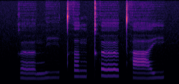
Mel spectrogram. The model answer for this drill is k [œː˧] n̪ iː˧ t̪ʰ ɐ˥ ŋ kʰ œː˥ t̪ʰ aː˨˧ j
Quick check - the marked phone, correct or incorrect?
incorrect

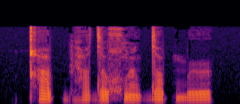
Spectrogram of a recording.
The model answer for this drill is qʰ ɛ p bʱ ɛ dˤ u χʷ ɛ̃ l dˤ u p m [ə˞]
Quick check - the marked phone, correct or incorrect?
correct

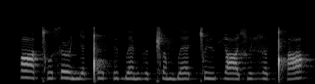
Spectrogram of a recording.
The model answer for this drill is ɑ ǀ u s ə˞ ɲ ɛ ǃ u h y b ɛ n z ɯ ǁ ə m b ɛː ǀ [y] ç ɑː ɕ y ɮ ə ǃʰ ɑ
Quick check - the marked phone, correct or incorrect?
correct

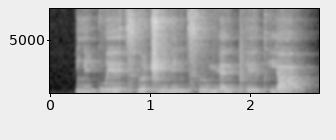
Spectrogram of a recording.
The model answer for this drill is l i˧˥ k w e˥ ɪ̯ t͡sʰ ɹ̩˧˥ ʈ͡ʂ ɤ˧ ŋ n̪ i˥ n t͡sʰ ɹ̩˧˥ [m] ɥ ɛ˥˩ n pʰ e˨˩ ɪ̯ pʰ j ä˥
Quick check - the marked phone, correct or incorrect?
correct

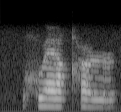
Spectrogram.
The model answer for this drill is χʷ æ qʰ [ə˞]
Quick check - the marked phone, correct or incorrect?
correct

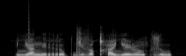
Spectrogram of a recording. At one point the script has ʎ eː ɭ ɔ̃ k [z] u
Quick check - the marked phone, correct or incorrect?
correct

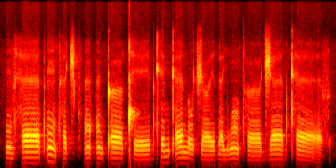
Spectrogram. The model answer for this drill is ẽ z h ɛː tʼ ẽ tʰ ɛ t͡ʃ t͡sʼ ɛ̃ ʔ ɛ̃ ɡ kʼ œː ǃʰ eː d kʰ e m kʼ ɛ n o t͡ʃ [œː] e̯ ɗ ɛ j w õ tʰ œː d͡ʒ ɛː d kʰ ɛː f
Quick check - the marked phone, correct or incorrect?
correct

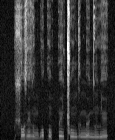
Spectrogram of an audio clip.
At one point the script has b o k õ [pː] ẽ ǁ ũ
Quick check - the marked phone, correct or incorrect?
correct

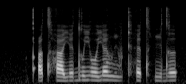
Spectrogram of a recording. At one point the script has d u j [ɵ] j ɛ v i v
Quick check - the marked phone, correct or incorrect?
incorrect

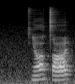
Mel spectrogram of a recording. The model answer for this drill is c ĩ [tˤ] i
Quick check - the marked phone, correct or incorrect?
correct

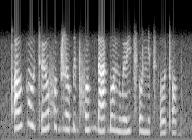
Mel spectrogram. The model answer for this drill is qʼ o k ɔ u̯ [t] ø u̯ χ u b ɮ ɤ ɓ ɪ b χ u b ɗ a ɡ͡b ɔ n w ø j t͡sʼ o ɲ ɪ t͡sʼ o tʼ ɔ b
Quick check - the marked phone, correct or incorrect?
incorrect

